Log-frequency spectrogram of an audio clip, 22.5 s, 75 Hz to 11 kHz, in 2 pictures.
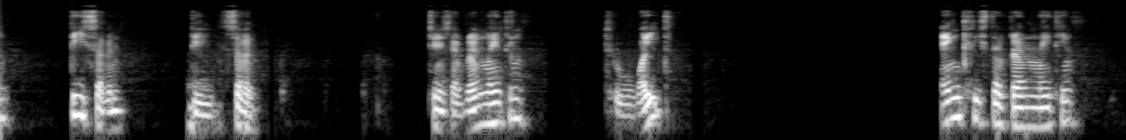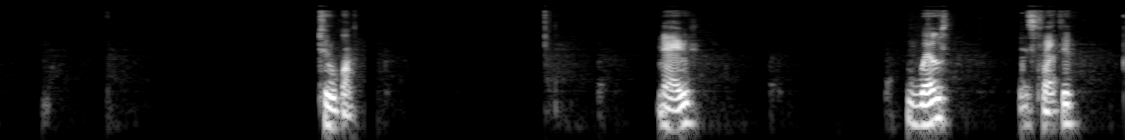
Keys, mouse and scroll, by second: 3.9-6.0 drag, 6.0 middle click, 9.6-11.7 drag, 16.5-18.1 drag, 18.1 Tab, 18.5 shift+z, 19.6 Tab, 20.5 KP_1.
